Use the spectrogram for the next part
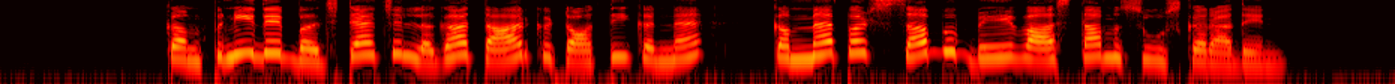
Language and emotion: Dogri, sad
